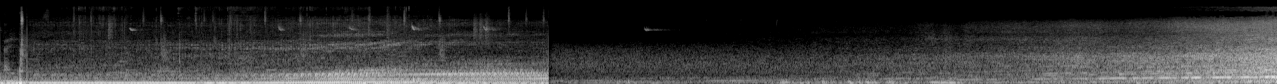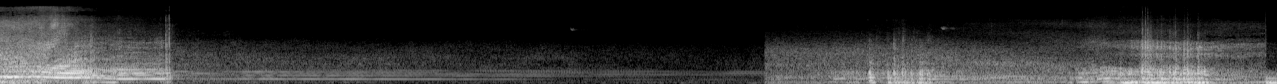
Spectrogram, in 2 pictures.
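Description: A BMW M240i fitted with a downpipe exhaust passes by, its engine note rising as it approaches, peaking loudly up close, then fading with a lingering tone before another car noise returns at the end.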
